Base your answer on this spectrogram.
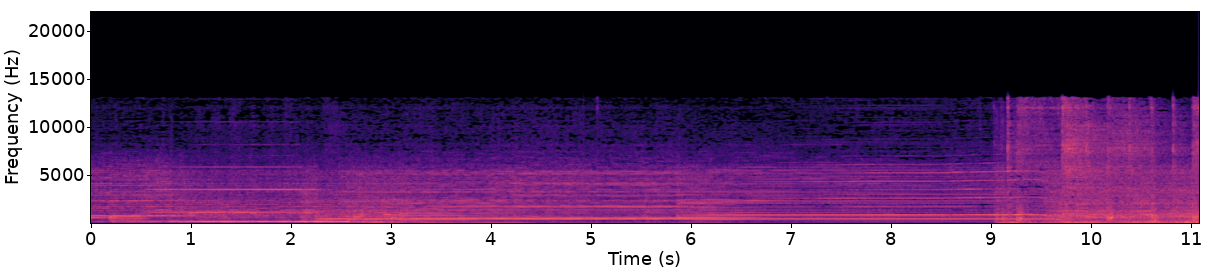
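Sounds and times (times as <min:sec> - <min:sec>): held electric guitar notes: 0:00.0 - 0:11.0
rock band with drums: 0:08.8 - 0:11.0.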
